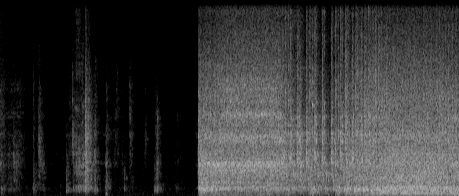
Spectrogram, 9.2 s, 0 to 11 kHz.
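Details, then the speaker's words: Toro 22-inch Recycler self-propelled mower, pull start previously seized and freed with oil in the cylinder, crankcase overfull with oil; catches abruptly and runs only on starting fluid, not getting fuel; carburetor problem suspected, not confirmed. "so the good news is it runs the bad news is it's not getting fuel unless I spray stuff into it"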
